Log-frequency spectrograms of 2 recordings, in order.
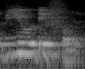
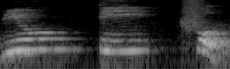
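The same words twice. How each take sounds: First: Said in the usual way. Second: Beautiful very slowly in three beats, beau - ti - ful; broken into syllables. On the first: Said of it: "എത്ര പ്രാവശ്യം mouth open ചെയ്യും?". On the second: Shown as a demonstration. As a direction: break beautiful into three separate syllables with gaps. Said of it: "You are breaking three".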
